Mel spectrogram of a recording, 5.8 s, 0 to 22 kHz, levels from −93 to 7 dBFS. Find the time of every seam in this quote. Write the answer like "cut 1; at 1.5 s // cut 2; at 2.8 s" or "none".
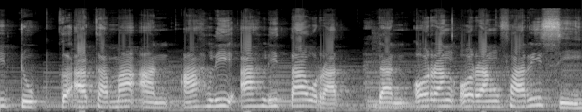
cut 1; at 3.6 s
